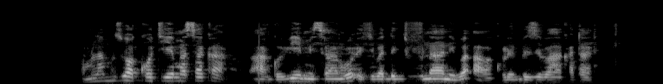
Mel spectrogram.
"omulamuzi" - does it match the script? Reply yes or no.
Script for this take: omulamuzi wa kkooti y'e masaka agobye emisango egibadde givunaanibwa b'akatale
yes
